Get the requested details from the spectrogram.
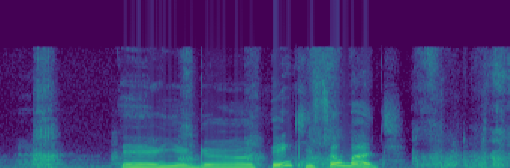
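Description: A dog whines and yips.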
